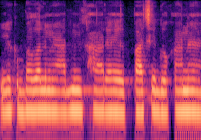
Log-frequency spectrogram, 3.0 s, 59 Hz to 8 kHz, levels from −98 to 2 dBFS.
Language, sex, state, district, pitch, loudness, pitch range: Hindi, male, Bihar, Darbhanga, 165 Hz, -18 LUFS, 160-165 Hz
